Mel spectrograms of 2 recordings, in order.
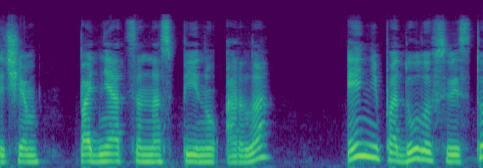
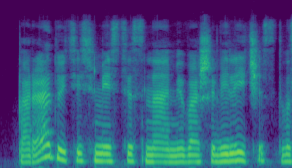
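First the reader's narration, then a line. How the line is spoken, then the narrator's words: Plain. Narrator (Russian): сказала Энни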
